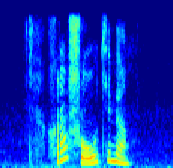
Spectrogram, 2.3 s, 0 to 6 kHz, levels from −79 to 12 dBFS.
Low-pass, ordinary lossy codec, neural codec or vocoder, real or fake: 5.4 kHz; MP3, 48 kbps; none; real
